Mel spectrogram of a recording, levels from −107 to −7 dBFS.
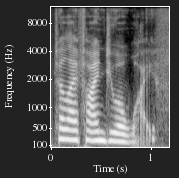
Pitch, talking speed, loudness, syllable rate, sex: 205 Hz, 305 wpm, -15 LUFS, 5.6 syllables/s, female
